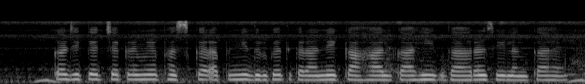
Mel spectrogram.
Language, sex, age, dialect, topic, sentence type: Hindi, female, 18-24, Awadhi Bundeli, banking, statement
